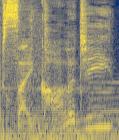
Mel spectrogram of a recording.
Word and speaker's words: psychology: Also, psychology palm. Okay, but the thing is it's probably our accent that makes us think that the P is not silent. We tend to pronounce every letter in a word.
